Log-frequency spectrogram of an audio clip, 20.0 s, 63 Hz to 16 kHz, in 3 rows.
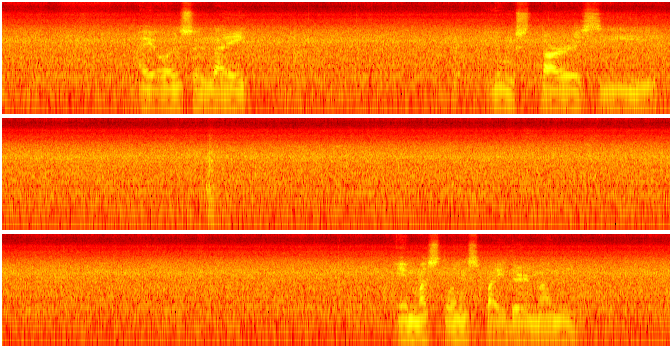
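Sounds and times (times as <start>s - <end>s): background hiss: 0.0s - 20.0s
faint low hum: 0.0s - 20.0s.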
